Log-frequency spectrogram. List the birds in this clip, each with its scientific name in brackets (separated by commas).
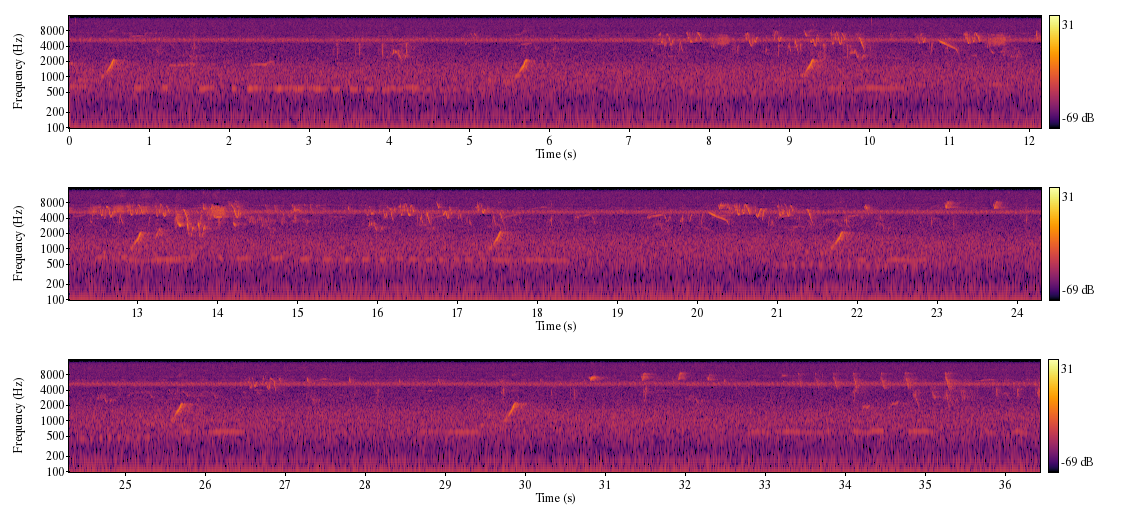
Yellow Bishop (Euplectes capensis), Slate-colored Boubou (Laniarius funebris), Common Bulbul (Pycnonotus barbatus), African Goshawk (Accipiter tachiro), Emerald-spotted Wood-Dove (Turtur chalcospilos)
